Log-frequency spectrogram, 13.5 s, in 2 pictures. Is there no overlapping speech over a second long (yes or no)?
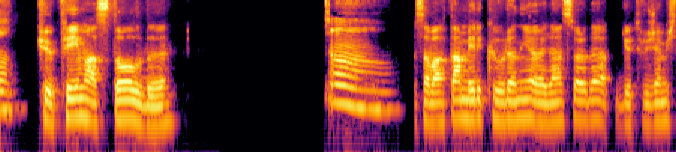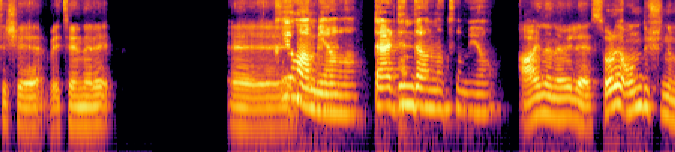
yes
